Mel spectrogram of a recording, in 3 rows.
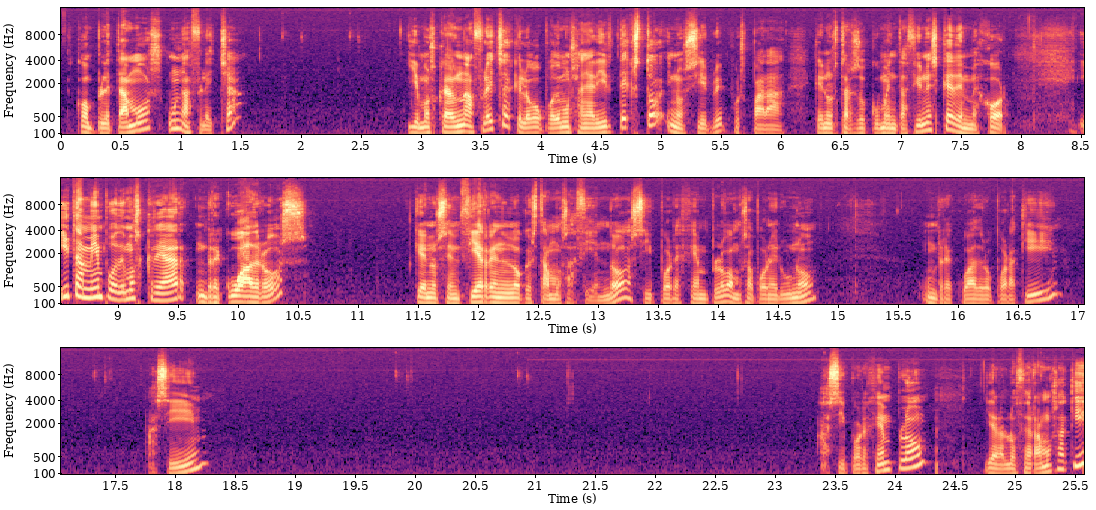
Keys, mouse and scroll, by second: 1.9 click, 2.4 click, 2.9 scroll down 2, 3.7 scroll down 2, 4.9 scroll down 1, 6.5-8.1 middle drag, 9.6 click, 14.1 click, 17.3 click, 19.9 click, 20.9 click, 23.5 click, 25.3 click.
